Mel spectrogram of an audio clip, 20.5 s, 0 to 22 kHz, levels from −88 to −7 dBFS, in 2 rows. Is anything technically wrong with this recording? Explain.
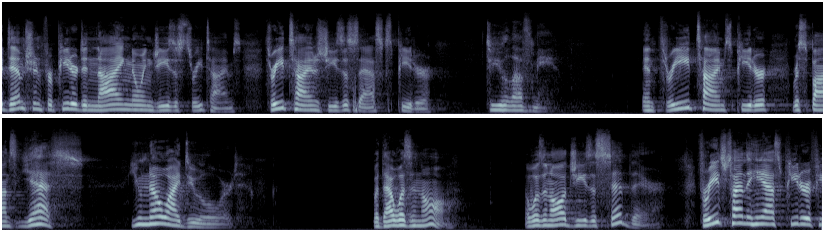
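No, nothing technically wrong can be heard anywhere in this speech recording.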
